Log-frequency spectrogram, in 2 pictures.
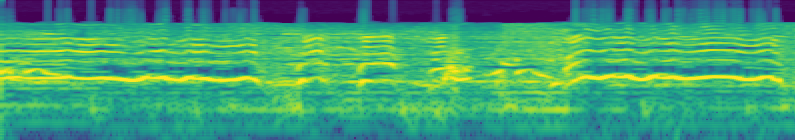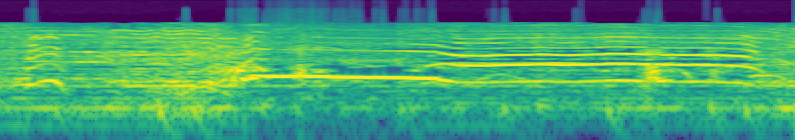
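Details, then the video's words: Parker, a wheaten terrier puppy, sings along to Sia in a car. Wavering, drawn-out howls, held and sliding in pitch, rise and fall over loud pop music with a female vocal. "Parker the Puppy Sings Sia"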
